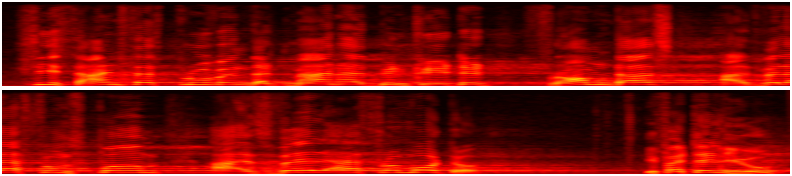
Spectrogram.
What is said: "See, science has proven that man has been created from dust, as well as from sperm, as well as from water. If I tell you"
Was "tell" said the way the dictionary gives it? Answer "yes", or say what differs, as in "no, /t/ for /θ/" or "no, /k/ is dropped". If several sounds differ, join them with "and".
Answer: yes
